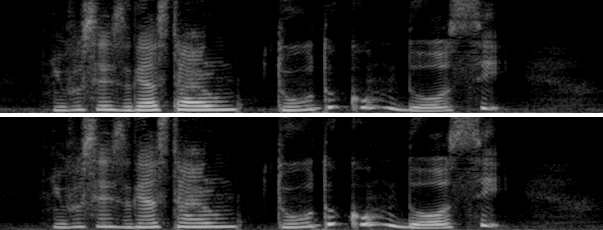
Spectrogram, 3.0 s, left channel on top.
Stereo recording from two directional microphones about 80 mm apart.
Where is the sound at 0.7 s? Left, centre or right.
Left.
